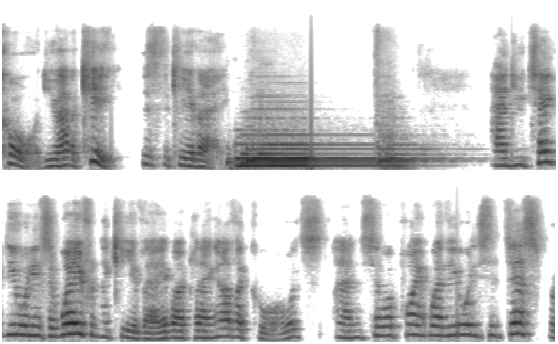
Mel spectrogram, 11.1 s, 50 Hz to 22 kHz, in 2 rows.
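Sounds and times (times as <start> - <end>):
acoustic guitar chord strummed: 2.3 - 4.5.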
